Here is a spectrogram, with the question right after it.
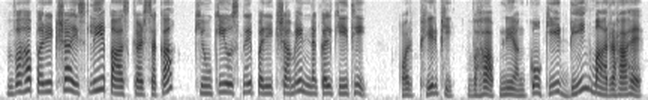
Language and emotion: Hindi, disgusted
